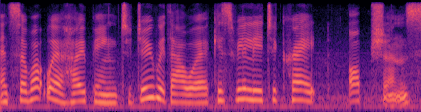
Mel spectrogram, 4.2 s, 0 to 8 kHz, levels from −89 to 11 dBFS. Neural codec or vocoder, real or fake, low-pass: none; real; 7.2 kHz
